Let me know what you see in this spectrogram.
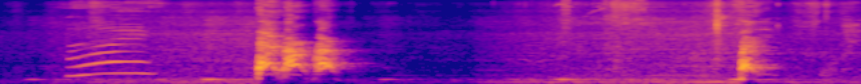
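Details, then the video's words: Yorkshire Terrier unable to reach its washed toy, barking and crying: a rising whine early on, then a burst of quick barks near two seconds and another single bark later, over low household hum. "gusto Kunin ni Yorkie yong laruan nya nilabhan"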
